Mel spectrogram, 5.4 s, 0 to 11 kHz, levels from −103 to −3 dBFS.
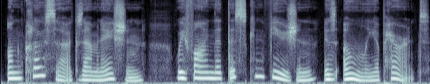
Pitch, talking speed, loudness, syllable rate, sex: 205 Hz, 125 wpm, -17 LUFS, 4.5 syllables/s, female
